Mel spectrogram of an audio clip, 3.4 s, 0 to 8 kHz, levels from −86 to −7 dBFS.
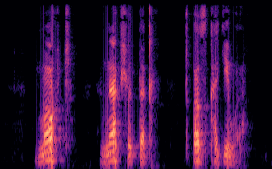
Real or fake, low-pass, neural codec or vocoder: real; 7.2 kHz; none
